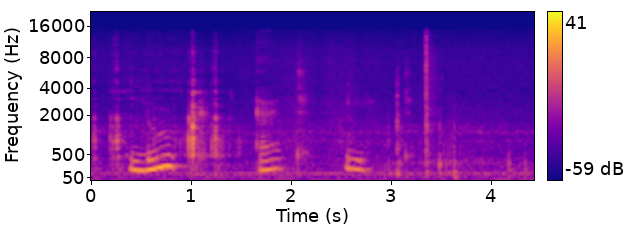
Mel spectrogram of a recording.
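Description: A glass cup clinks lightly against a plate as it is lifted.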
